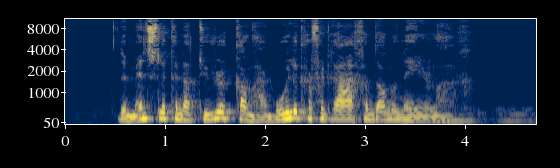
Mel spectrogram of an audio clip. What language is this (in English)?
Dutch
